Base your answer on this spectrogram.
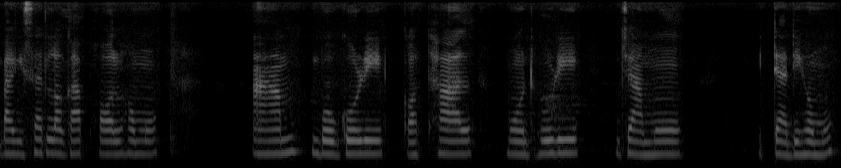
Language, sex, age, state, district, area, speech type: Assamese, female, 18-30, Assam, Lakhimpur, rural, spontaneous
